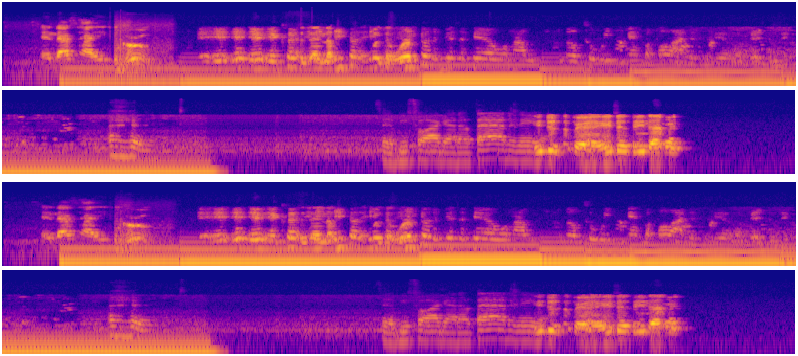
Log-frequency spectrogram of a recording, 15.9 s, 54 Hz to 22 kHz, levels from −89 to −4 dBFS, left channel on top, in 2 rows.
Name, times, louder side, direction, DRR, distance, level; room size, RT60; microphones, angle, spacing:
voice 1, 0.4-1.5 3.1-3.3 3.7-4.1 6.7-6.9 13.3-14.7, left 4 dB, 85° left, 0.5 m, -23 dB
sound 1, 0.6-10.2, right 4 dB, 65° right, 0.4 m, -28 dB
voice 2, 2.0-5.3 5.6-7.9, equal, 5° left, 2.1 m, -34 dB
voice 3, 9.0-9.5 11.7-13.4, left 3 dB, 45° left, 0.7 m, -35 dB
4.1 x 2.8 x 2.4 m
head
